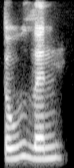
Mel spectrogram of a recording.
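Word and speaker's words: Tú Linh: It's pronounced Tu Linh. And that does have marks on the U for the T-U.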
